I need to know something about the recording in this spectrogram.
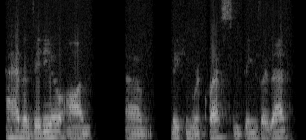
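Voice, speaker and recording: A man from the UK teaching a live online English lesson, explaining grammar in a relaxed way with many ums and uhs, on muffled livestream audio. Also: mid-range voice, moderate pace.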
